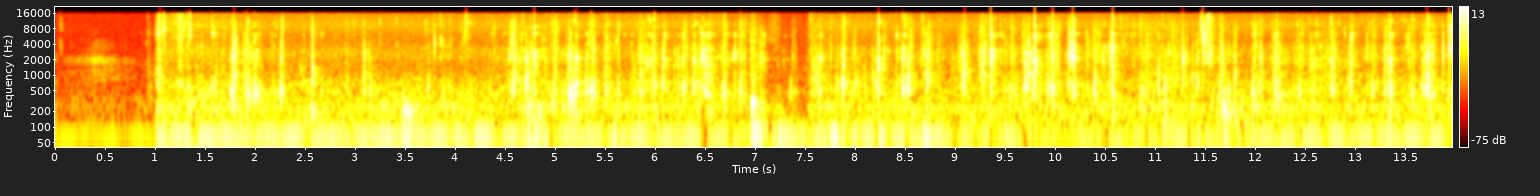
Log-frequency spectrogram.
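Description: A young girl chews food wetly and noisily, very close to microphones.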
